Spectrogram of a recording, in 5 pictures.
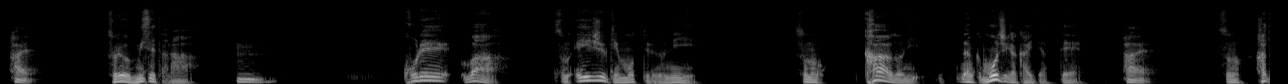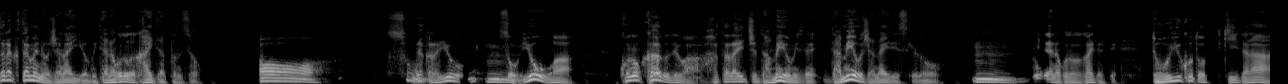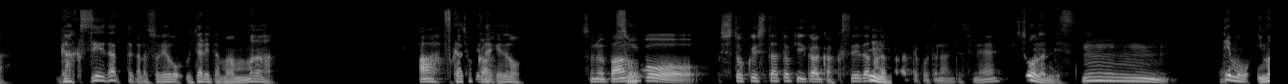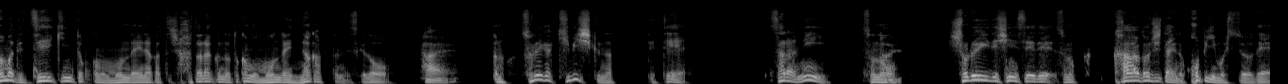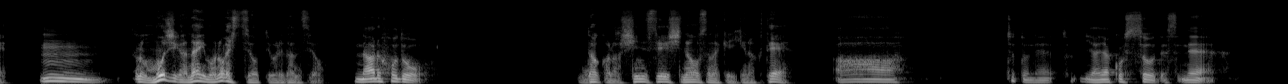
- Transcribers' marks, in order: other background noise; unintelligible speech; tapping
- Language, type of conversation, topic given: Japanese, advice, 税金と社会保障の申告手続きはどのように始めればよいですか？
